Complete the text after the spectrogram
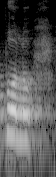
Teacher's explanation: É por isso que polo, quando você pronuncia, o O vira, ó, polo. Não importa de onde você seja, você vai falar, esse O vira U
